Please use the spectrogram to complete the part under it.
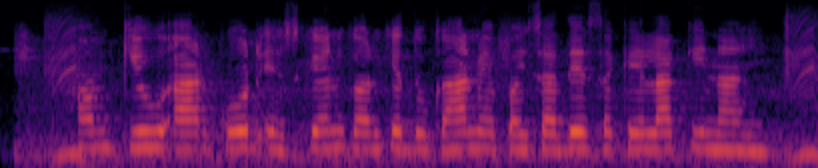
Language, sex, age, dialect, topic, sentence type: Bhojpuri, female, 25-30, Northern, banking, question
